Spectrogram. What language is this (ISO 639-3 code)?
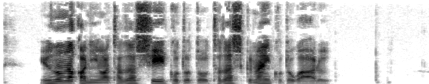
jpn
